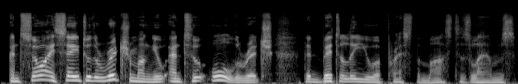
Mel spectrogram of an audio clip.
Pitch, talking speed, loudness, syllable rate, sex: 130 Hz, 245 wpm, -20 LUFS, 5.6 syllables/s, male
